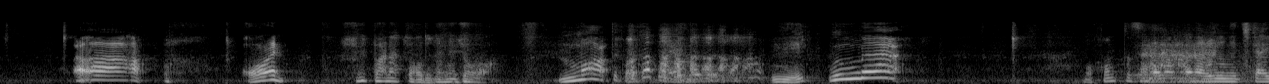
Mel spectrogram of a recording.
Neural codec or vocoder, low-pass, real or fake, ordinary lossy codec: codec, 16 kHz, 1.1 kbps, Voila-Tokenizer; none; fake; none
